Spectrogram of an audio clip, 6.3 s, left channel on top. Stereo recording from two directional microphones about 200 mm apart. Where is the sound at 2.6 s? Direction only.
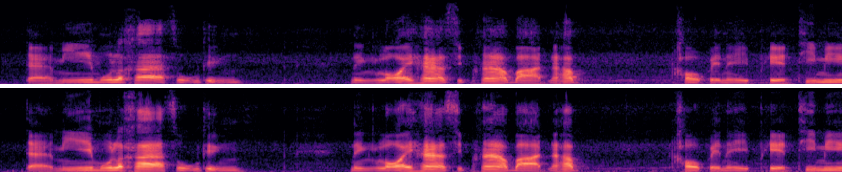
30° right (ahead or behind).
